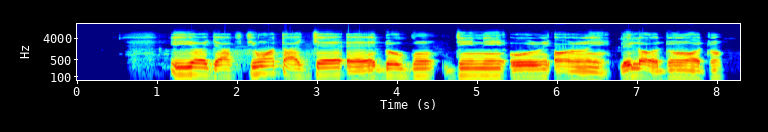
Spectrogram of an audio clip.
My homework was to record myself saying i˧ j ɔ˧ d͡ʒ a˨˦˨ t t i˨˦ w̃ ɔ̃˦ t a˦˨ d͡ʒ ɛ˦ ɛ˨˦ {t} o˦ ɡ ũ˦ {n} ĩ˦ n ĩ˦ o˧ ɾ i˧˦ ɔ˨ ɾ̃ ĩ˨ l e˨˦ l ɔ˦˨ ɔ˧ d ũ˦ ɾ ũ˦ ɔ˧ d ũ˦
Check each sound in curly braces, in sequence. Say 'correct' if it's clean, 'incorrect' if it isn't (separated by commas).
incorrect, incorrect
